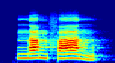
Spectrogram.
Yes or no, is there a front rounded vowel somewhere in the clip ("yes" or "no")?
no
